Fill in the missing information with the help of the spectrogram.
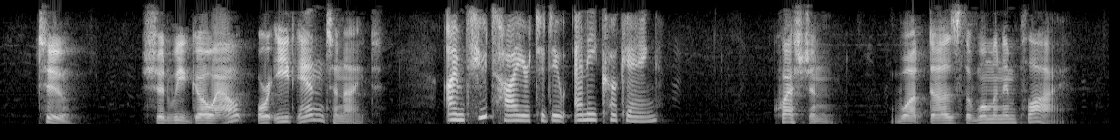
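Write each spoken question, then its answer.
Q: Question, what does the woman imply?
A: She wants to go out to eat.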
